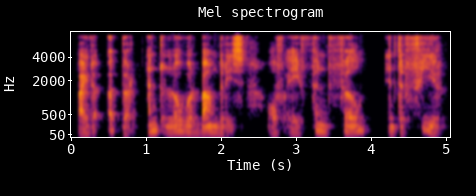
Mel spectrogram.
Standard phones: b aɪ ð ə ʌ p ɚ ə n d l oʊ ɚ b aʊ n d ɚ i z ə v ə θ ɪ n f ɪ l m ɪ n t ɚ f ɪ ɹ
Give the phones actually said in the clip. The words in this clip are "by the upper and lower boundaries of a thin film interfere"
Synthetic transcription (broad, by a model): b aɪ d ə ʌ p ɚ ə n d l oʊ ɚ b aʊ n d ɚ i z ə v ə f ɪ n f ɪ l m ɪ n t ɚ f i ɹ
